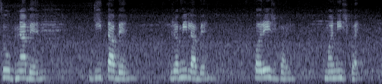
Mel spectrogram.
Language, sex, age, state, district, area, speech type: Gujarati, female, 18-30, Gujarat, Mehsana, rural, spontaneous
